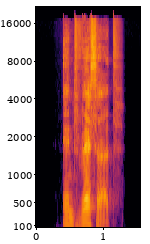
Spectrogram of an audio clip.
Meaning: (verb) past participle of entwässern; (adjective) dewatered, dehydrated
- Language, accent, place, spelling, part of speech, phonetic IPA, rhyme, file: German, Germany, Berlin, entwässert, verb, [ɛntˈvɛsɐt], -ɛsɐt, De-entwässert.ogg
